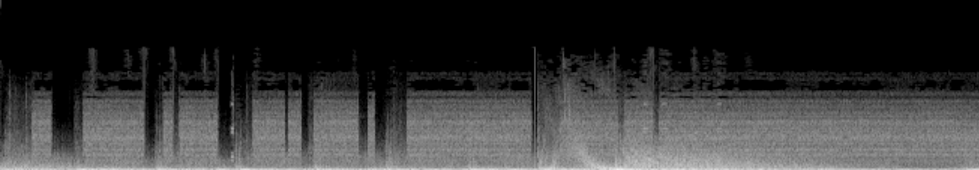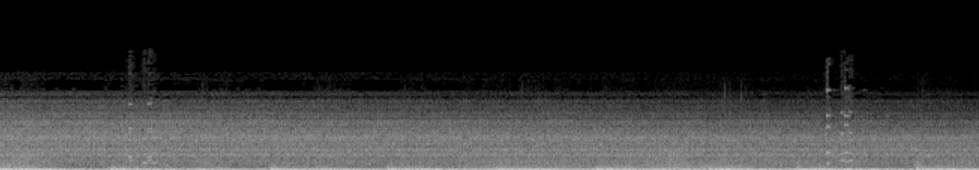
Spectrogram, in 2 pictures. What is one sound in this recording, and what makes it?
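A heavy machine rumbles low and steadily.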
